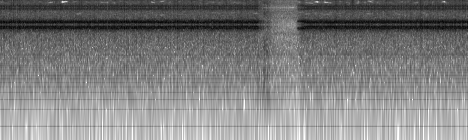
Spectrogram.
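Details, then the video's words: Night-time cricket singing what may be its calling song, a sustained piercing high-pitched trill that stops briefly for about half a second before resuming, with background hiss. "Cricket chirping"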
